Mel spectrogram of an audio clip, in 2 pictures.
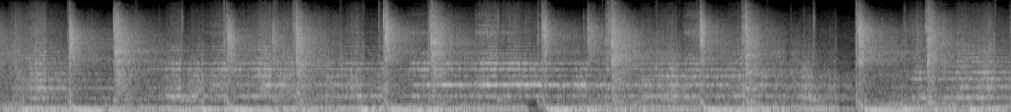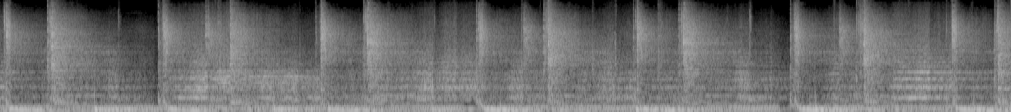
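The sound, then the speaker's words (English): Experimental electronic music in five-four time, with loud, punchy percussive thumps recurring over sustained tonal layers and a dense, buzzy texture, playing continuously with no voices. “what what ended up becoming this record was to to work outside of uh, of, of a four four meter, which is say you know a, a standard uh, time signature and so this this piece of music is in uh, it's in five.”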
